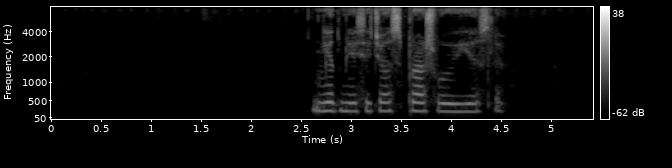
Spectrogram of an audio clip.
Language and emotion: Russian, neutral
